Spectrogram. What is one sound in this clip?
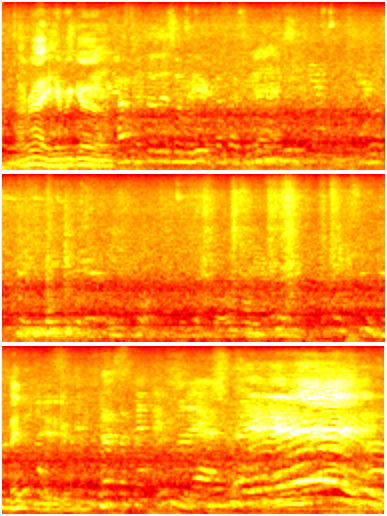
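Several adults talk and chatter nearby in a room.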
